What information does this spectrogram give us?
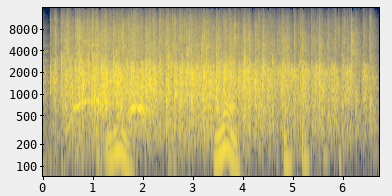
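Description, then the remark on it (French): An audience claps steadily and loudly for the full stretch, answering by applause the question whether they are doing well, a dense unbroken patter, while a few voices call out briefly over the applause. “Donc, par applaudissement, est-ce que vous allez bien?”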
